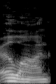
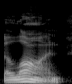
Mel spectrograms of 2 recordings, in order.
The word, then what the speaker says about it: Ilhan: attacking yell on Omar Alon I've been pronouncing her name wrong this whole time again but some of my gracious subscribers have corrected me and told me it's pronounced the lawn so hopefully I don't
